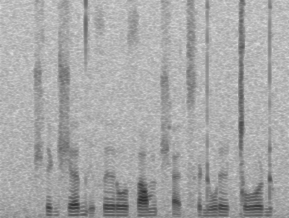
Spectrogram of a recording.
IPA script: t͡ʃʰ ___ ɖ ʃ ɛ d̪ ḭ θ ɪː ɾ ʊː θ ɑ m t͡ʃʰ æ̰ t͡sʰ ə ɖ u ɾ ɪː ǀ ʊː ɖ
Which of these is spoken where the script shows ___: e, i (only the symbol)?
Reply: i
